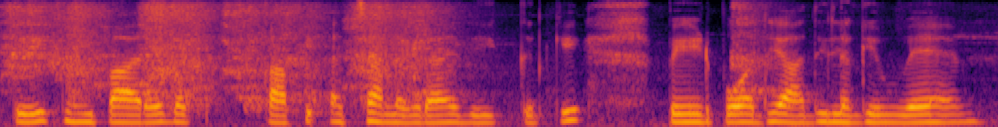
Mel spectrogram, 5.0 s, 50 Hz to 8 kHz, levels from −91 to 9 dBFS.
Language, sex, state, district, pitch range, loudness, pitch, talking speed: Hindi, female, Maharashtra, Chandrapur, 175-190 Hz, -17 LUFS, 185 Hz, 205 wpm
